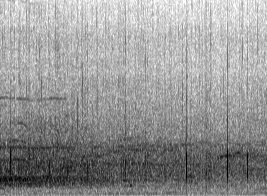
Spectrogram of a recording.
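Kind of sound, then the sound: crowd, audience cheering and applauding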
